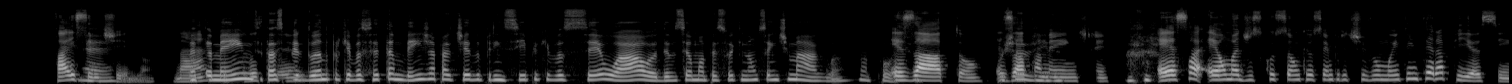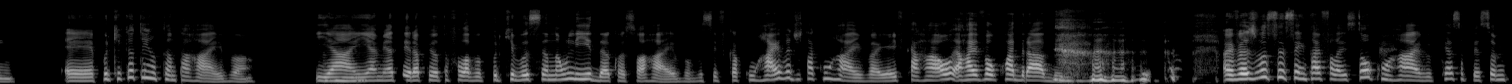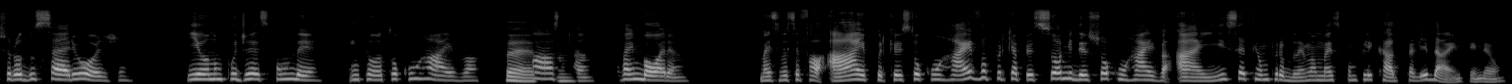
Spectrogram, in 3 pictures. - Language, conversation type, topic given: Portuguese, podcast, O que te ajuda a se perdoar?
- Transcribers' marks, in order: giggle; giggle; laugh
